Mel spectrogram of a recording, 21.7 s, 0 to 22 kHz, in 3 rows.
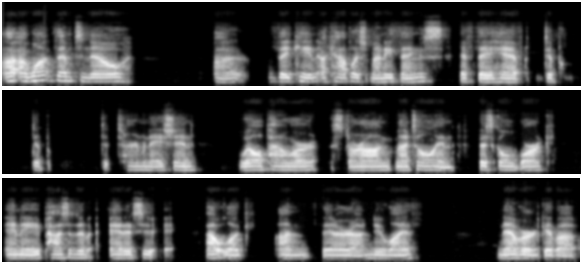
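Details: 42-year-old man who had a stroke at 17 from an artery branch rupture during surgery for a benign brain tumor, followed by induced coma, global aphasia and right-sided paralysis; he relearned speech and has residual post-stroke aphasia with word-finding difficulty.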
